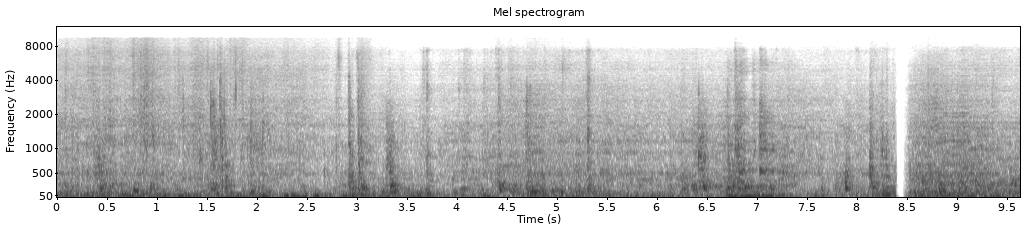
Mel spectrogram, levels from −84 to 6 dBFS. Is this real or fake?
fake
